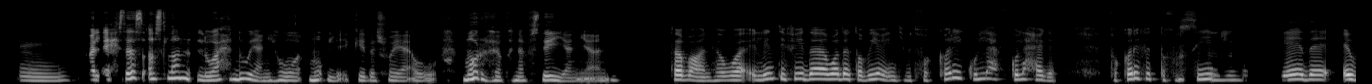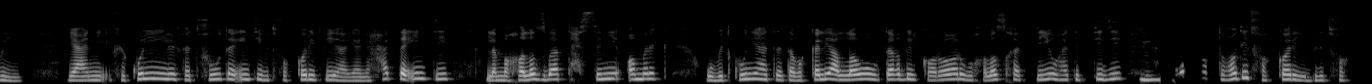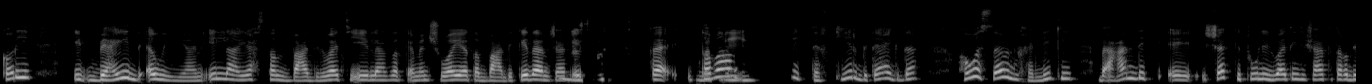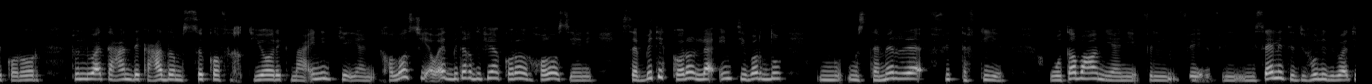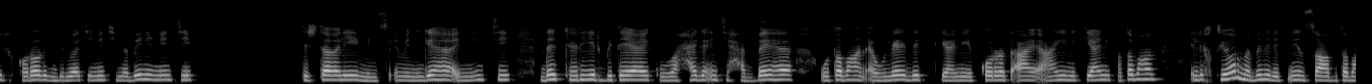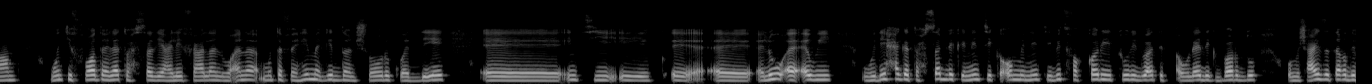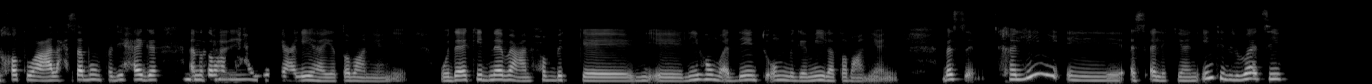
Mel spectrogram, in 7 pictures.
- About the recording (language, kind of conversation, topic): Arabic, advice, إزاي أتعامل مع الشك وعدم اليقين وأنا باختار؟
- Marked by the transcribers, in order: unintelligible speech; tapping; in English: "الcareer"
